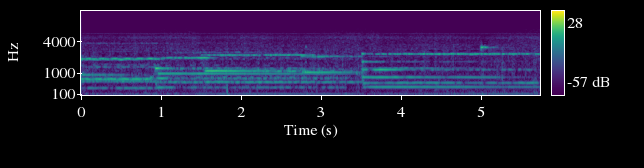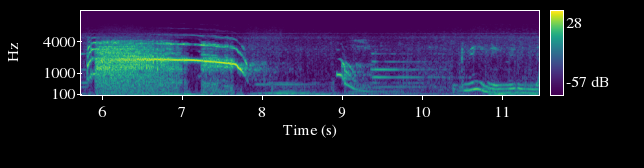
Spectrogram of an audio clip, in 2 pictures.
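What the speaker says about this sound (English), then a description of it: "she suddenly screams a blood-curdling scream" A woman lets out a single loud, piercing, blood-curdling scream in the middle of old Vampira footage. Sustained tones and softer vocal sounds come before it, and shorter wavering cries follow.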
